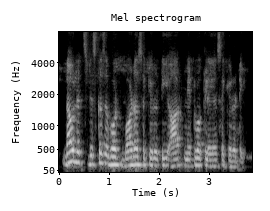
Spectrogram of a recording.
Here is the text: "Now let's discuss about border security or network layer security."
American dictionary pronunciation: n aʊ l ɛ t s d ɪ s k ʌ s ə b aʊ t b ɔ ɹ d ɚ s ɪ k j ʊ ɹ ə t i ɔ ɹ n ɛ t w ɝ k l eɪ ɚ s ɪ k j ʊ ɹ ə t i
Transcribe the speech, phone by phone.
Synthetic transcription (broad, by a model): n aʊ l ɛ t s d ɪ s k ʌ s ə b aʊ t b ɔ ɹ d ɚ s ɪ k j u ɹ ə t i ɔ ɹ n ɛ t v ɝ k l eɪ ɚ s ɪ k j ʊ ɹ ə t i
